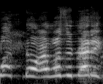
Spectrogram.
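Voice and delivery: shrill, very loud, high-pitched protesting yell. Narrator voicing a character suddenly trapped in ice, shouting. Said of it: "As he just shouts".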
